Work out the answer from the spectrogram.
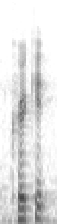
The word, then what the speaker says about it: Cricut: you can look up Cricut, which is not spelled like the insect, so don't be fooled.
